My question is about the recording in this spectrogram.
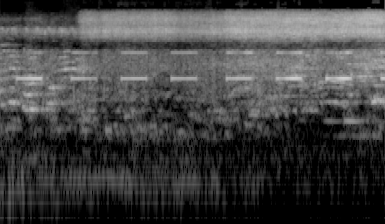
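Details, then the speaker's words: Ola electric scooter, left indicator: front blinks fast and rear doesn't, with a continuous rapid loud beep about two per second; showroom blamed rat-chewed indicator wiring. "Front side ನೋಡಿ ಸೌಂಡ್ನು observe ಮಾಡ್ತಾ ಇರಬಹುದು full continuous ಆಗಿ ಬಹಳ speed ಆಗಿ ಜೋರಾಗಿ beep ಆಗ್ತಾ ಇದೆ"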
